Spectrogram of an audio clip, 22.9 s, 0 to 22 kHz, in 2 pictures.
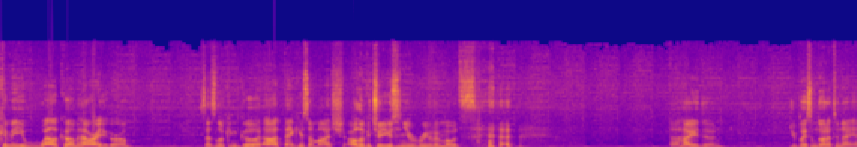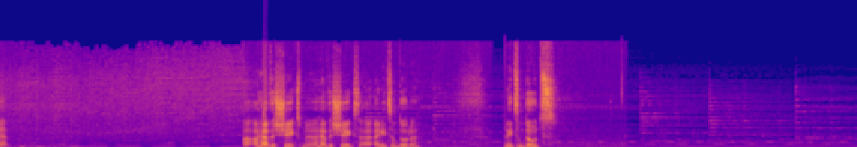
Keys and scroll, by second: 9.7 s, 22.3 s.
